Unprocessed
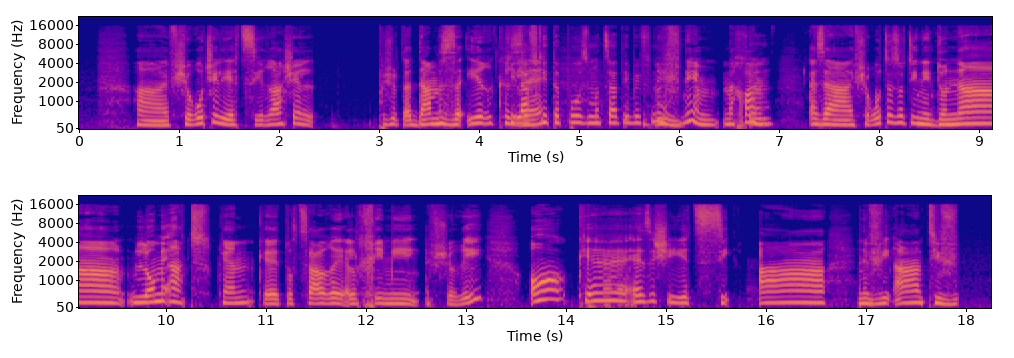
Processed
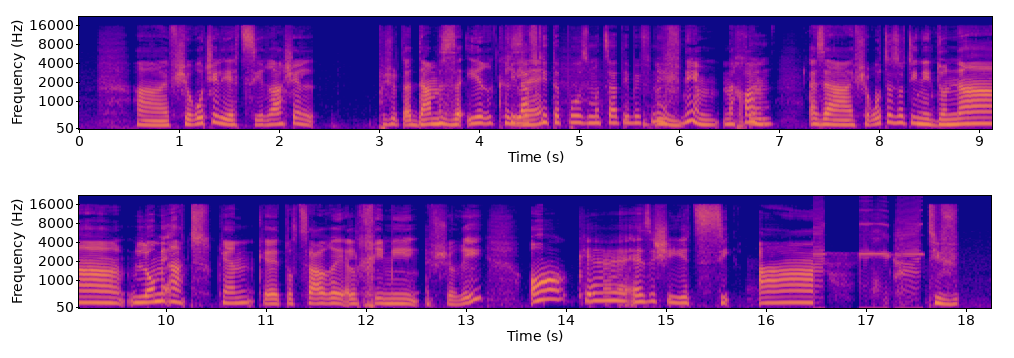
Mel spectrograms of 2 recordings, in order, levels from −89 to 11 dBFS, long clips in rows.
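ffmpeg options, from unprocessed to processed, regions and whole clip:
ffmpeg -i in.wav -filter_complex "[0:a]asettb=1/sr,asplit=3[link_01][link_02][link_03];[link_01]atrim=end=13.764[link_04];[link_02]atrim=start=13.76:end=14.52,asetpts=PTS-STARTPTS,afade=type=in:duration=0.004:curve=qsin,afade=type=out:start_time=0.756:duration=0.004:curve=qsin,lowpass=11000,acrossover=split=210 2300:gain=0.0708 1 0.224[link_05][link_06][link_07];[link_05][link_06][link_07]amix=inputs=3:normalize=0,asplit=2[link_08][link_09];[link_09]adelay=21,volume=-12dB[link_10];[link_08][link_10]amix=inputs=2:normalize=0,atrim=end_sample=33516[link_11];[link_03]atrim=start=14.516[link_12];[link_04][link_11]acrossfade=duration=0.004:curve1=hsin:curve2=qsin[link_13];[link_13][link_12]acrossfade=duration=0.004:curve1=qsin:curve2=hsin,asettb=1/sr,asplit=3[link_14][link_15][link_16];[link_14]atrim=end=16.464[link_17];[link_15]atrim=start=16.46:end=17.58,asetpts=PTS-STARTPTS,afade=type=in:duration=0.004:curve=qsin,afade=type=out:start_time=1.116:duration=0.004:curve=qsin,lowpass=frequency=2400:width_type=q:width=0.5098,lowpass=frequency=2400:width_type=q:width=0.6013,lowpass=frequency=2400:width_type=q:width=0.9,lowpass=frequency=2400:width_type=q:width=2.563,afreqshift=-2800,aeval=exprs='(tanh(39.8*val(0)+0.15)-tanh(0.15))/39.8':channel_layout=same[link_18];[link_16]atrim=start=17.576[link_19];[link_17][link_18]acrossfade=duration=0.004:curve1=hsin:curve2=qsin[link_20];[link_20][link_19]acrossfade=duration=0.004:curve1=qsin:curve2=hsin" out.wav

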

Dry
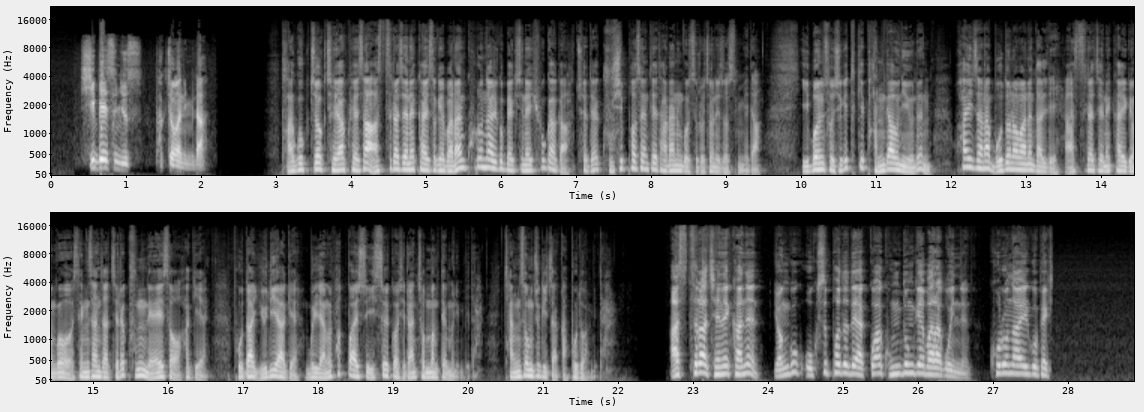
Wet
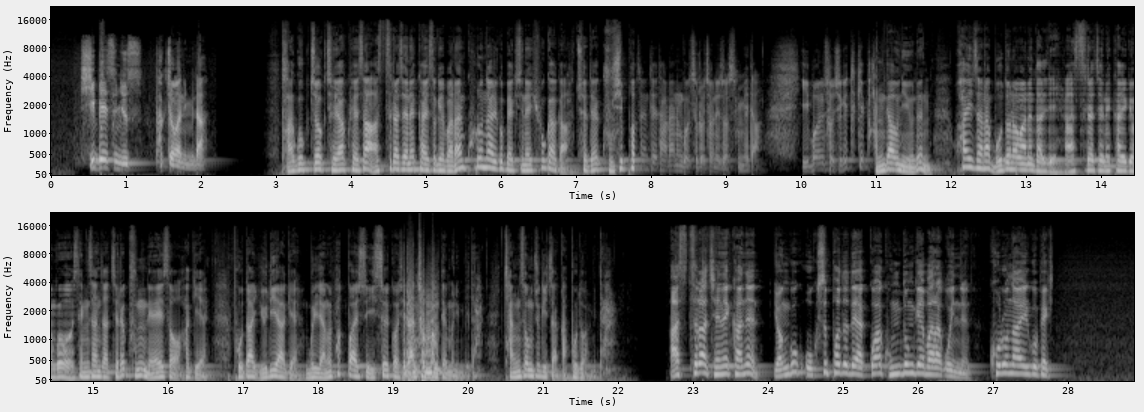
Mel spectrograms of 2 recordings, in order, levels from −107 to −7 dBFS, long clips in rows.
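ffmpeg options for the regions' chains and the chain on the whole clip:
ffmpeg -i in.wav -filter_complex "[0:a]asettb=1/sr,asplit=3[link_01][link_02][link_03];[link_01]atrim=end=7.784[link_04];[link_02]atrim=start=7.78:end=11.01,asetpts=PTS-STARTPTS,afade=type=in:duration=0.004:curve=qsin,afade=type=out:start_time=3.226:duration=0.004:curve=qsin,highpass=730,lowpass=4100,acompressor=threshold=-43dB:ratio=16:attack=3.2:release=140:knee=1:detection=peak[link_05];[link_03]atrim=start=11.006[link_06];[link_04][link_05]acrossfade=duration=0.004:curve1=hsin:curve2=qsin[link_07];[link_07][link_06]acrossfade=duration=0.004:curve1=qsin:curve2=hsin,asettb=1/sr,asplit=3[link_08][link_09][link_10];[link_08]atrim=end=12.874[link_11];[link_09]atrim=start=12.87:end=14.79,asetpts=PTS-STARTPTS,afade=type=in:duration=0.004:curve=qsin,afade=type=out:start_time=1.916:duration=0.004:curve=qsin,bandreject=frequency=780:width=17,aecho=1:1:2.7:0.91,atrim=end_sample=84672[link_12];[link_10]atrim=start=14.786[link_13];[link_11][link_12]acrossfade=duration=0.004:curve1=hsin:curve2=qsin[link_14];[link_14][link_13]acrossfade=duration=0.004:curve1=qsin:curve2=hsin,asettb=1/sr,asplit=3[link_15][link_16][link_17];[link_15]atrim=end=19.144[link_18];[link_16]atrim=start=19.14:end=19.63,asetpts=PTS-STARTPTS,afade=type=in:duration=0.004:curve=qsin,afade=type=out:start_time=0.486:duration=0.004:curve=qsin,asplit=2[link_19][link_20];[link_20]highpass=frequency=720:poles=1,volume=33dB,asoftclip=type=tanh:threshold=-9.5dB[link_21];[link_19][link_21]amix=inputs=2:normalize=0,lowpass=frequency=1300:poles=1,volume=-6dB,equalizer=frequency=520:width=7.7:gain=-6[link_22];[link_17]atrim=start=19.626[link_23];[link_18][link_22]acrossfade=duration=0.004:curve1=hsin:curve2=qsin[link_24];[link_24][link_23]acrossfade=duration=0.004:curve1=qsin:curve2=hsin,bandreject=frequency=73.23:width_type=h:width=4,bandreject=frequency=146.46:width_type=h:width=4,bandreject=frequency=219.69:width_type=h:width=4,bandreject=frequency=292.92:width_type=h:width=4,bandreject=frequency=366.15:width_type=h:width=4,acompressor=threshold=-41dB:ratio=2,volume=-2.5dB" out.wav

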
